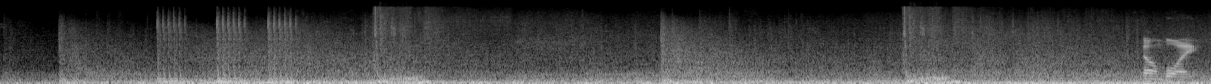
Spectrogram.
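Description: Missile explosions boom and burst repeatedly in MechWarrior 5: Wolves of Tukayyid combat, loud dense blasts and rumble layered with game voice callouts, ending in a rising warning tone.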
